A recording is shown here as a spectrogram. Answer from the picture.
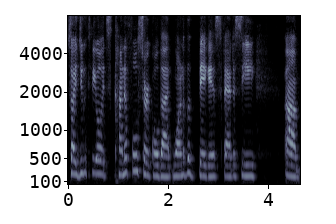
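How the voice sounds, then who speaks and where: A woman talks in an animated tone. Her voice is somewhat breathy. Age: 30s. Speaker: podcast host. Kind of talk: casual chat. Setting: video call.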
